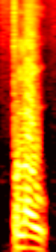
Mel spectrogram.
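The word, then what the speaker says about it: plough: तो OU के बाद में यहाँ पर भी GS है, और GS का उच्चारण नहीं हो रहा है। फिर है BOUGST, बॉट, BOUGS, बाऊ, PLOUGS, प्लाऊ।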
